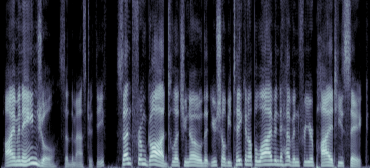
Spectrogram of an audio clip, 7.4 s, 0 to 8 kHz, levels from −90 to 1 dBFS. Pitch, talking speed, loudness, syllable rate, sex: 150 Hz, 225 wpm, -19 LUFS, 5.2 syllables/s, male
